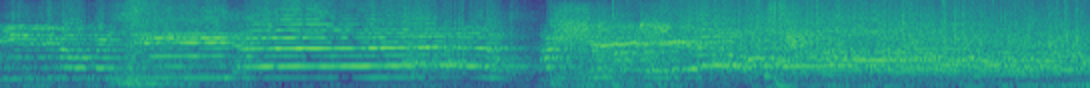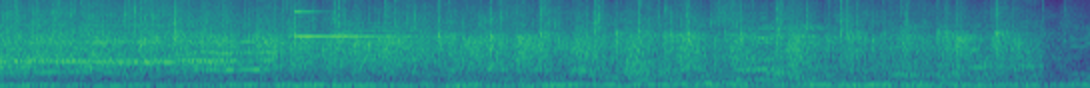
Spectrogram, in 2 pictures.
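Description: A man singing long, wavering held notes through a microphone, giving way after about three seconds to a loud crowd cheering and screaming.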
